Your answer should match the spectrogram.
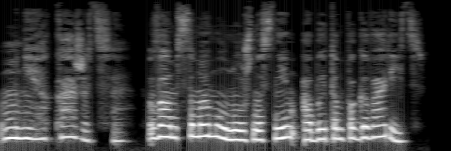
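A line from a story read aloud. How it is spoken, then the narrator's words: Soft advice. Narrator (Russian): мягко посоветовала я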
